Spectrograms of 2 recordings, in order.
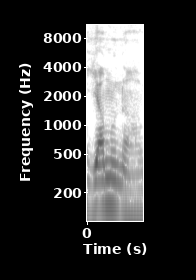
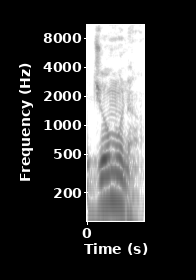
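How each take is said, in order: First: The name begins with a Y sound. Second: The name begins with a J sound. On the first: This is the Sanskrit or Hindi form of the name. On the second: This is the Bengali form of the name.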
